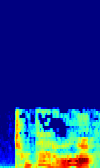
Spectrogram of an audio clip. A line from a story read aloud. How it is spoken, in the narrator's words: hissed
